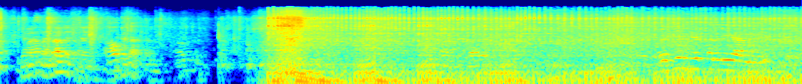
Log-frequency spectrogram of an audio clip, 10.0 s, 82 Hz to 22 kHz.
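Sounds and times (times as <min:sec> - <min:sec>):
motorcycle engine starting and idling: 0:03.1 - 0:10.0.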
